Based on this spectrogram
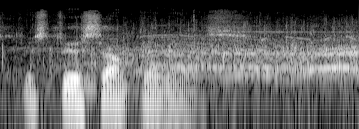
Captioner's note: applause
